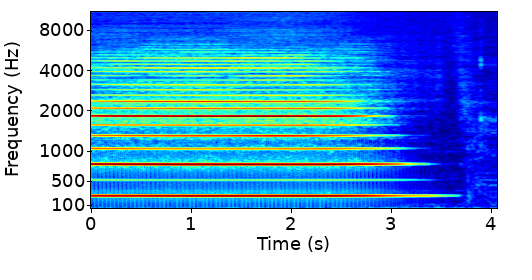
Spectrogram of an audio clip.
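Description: A clarinet sounds a single sustained D, starting full and steady, then tapering and cutting off near the end, played alone in a lesson setting.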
